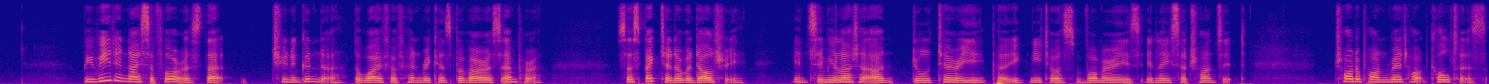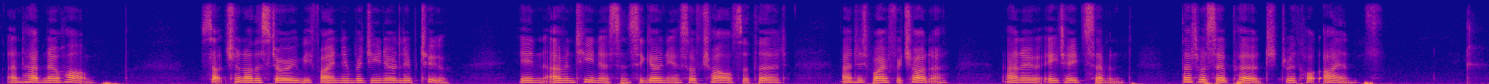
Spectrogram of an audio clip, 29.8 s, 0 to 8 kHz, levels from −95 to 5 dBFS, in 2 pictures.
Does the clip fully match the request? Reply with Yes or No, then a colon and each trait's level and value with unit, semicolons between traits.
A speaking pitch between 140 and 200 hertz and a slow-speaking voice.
Yes: medium, 185 Hz; slow, 125 wpm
